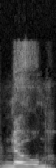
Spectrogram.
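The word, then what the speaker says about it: gnome: I was growing up for noome with a G silent letters what a horrible horrible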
